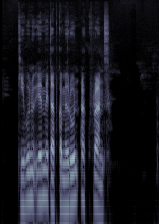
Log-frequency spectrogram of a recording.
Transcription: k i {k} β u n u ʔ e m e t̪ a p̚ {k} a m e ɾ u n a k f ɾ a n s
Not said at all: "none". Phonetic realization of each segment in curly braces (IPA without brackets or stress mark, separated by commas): none, k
